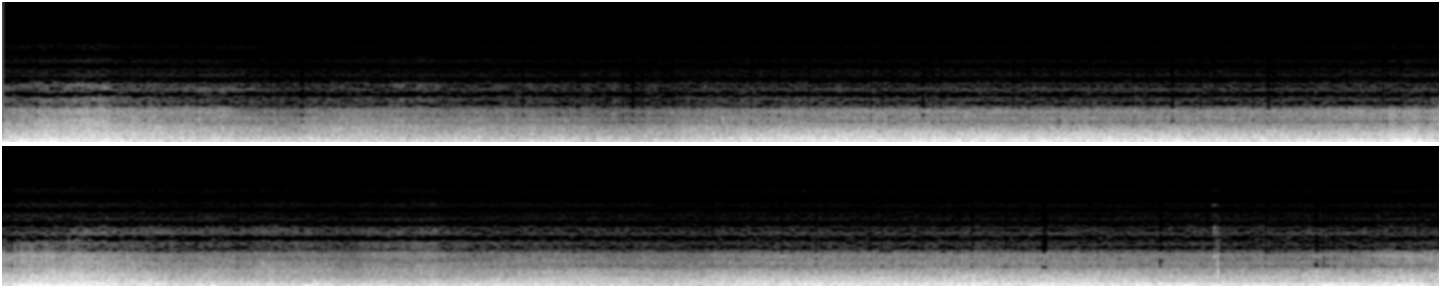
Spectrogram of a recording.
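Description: Sea waves surging over a rock shelf and washing back off it in white foam, a steady rushing wash that swells and eases every several seconds.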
